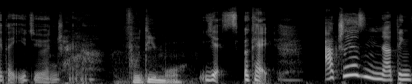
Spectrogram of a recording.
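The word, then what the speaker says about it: 伏地魔: It's rather the phonetic pronunciation of the word Voldemort. In Chinese, it's... Fudimo.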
